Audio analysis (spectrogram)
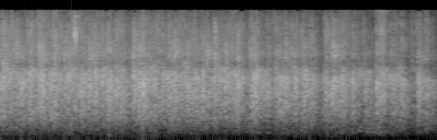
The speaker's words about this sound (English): So we appreciate God. I would want us to give ourselves a round of applause for making it.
